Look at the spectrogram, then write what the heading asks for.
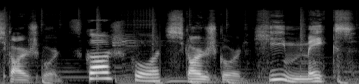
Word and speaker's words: Skarsgård: who's played by Bill scars gored everyone says skarsgård because they're darn Americans but it's pronounced scar Schwartz gosh poor skarsgård he makes this character he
